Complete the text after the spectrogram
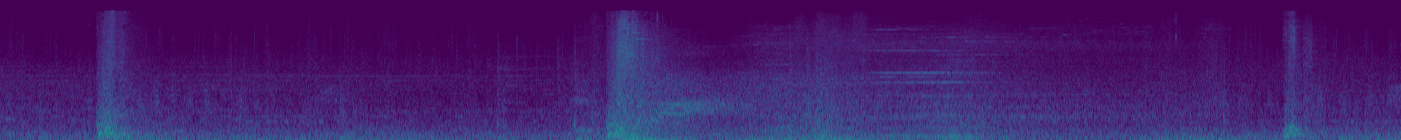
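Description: Sword blows strike with sharp metallic clangs.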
